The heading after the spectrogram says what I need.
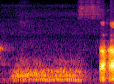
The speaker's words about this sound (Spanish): ya, no me asustó y todo, porque hay un perro aquí adentro, ajá.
